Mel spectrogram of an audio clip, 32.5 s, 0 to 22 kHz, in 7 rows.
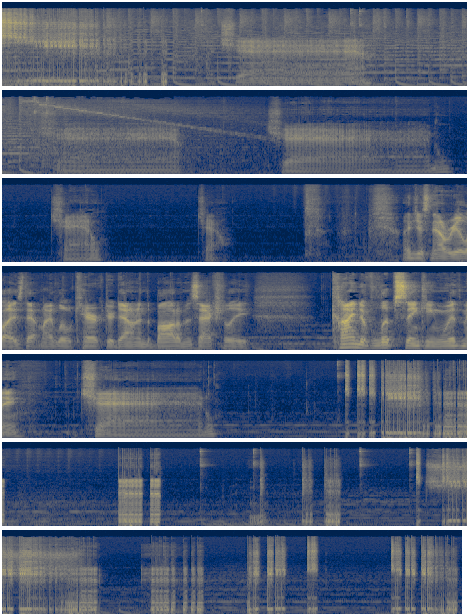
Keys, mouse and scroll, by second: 3.5 click, 5.0 click, 22.0-25.2 drag, 25.8-26.8 drag, 27.3-32.5 drag.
